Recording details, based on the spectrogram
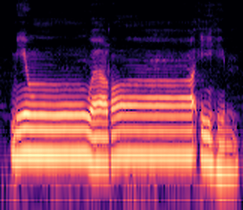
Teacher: Nah, ini nun sukun, kemudian setelahnya huruf waw juga harus digunnahkan dengan panjang atau dengan tempo gunnah 2 harokat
